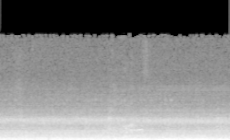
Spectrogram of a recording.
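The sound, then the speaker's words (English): A microwave oven running through a seven-minute cook with a steady, unbroken mechanical hum and a low droning tone underneath, holding the same even loudness throughout. “Does it usually make that sound? The microwave?”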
